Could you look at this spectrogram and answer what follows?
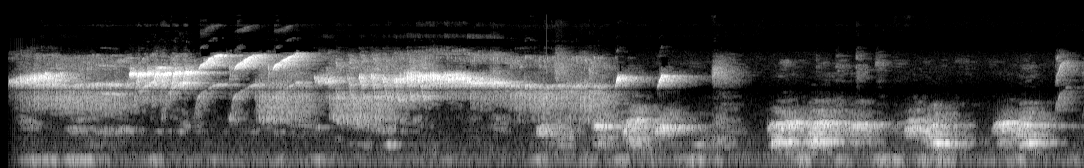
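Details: Tricolor Belgian canary singing in full flow: bright rolling trills and whistled phrases, high and sustained for the first half, then shorter, lower, buzzy notes in separate bursts with brief pauses.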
